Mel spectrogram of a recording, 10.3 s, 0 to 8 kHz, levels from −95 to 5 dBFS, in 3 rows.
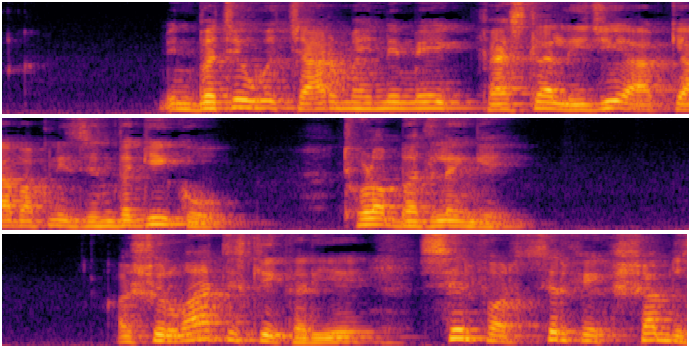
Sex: male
